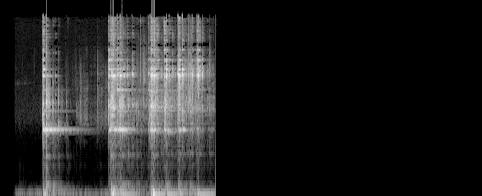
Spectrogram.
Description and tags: Ice In A Glass
Ice dropped in a tall, glass. Shotgun mic placed at a closed distance and aimed around the bottom of the glass.
foley, ice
